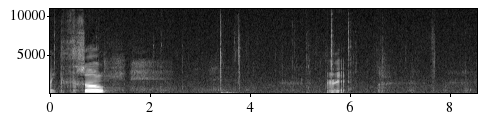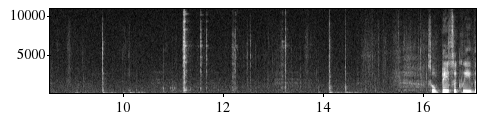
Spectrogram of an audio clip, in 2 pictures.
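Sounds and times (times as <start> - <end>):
metal clips clicking and tapping: 11.2 - 12.3.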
